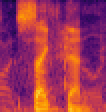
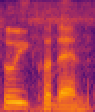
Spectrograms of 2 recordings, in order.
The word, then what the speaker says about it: Suikoden: It's Seikiden. Here, I'll show you. No, it's not. It's Suikoden. It's a Japanese word.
